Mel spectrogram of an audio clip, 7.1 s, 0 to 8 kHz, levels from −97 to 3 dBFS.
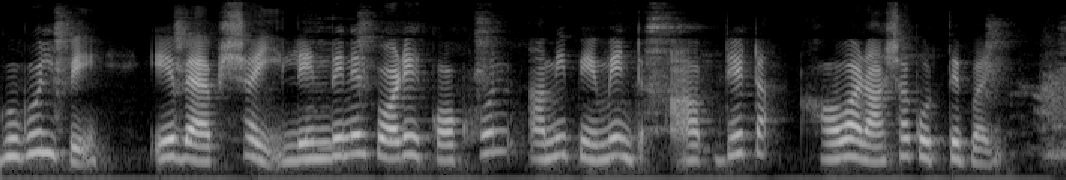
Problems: background sounds at intervals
